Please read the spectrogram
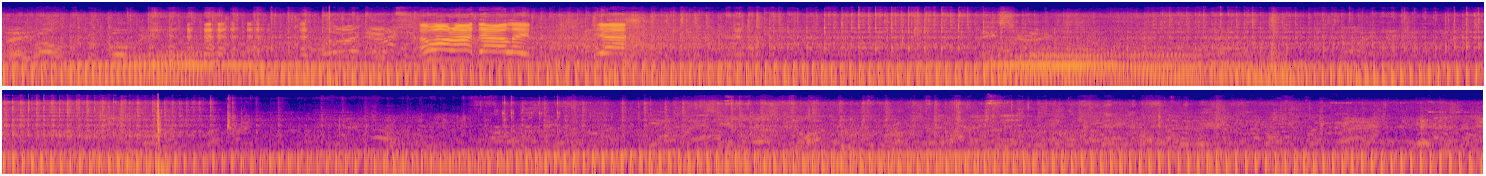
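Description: Two-stroke scooter engine idling steadily close by, with a brief blip of revs about eight seconds in; it stops at the end.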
